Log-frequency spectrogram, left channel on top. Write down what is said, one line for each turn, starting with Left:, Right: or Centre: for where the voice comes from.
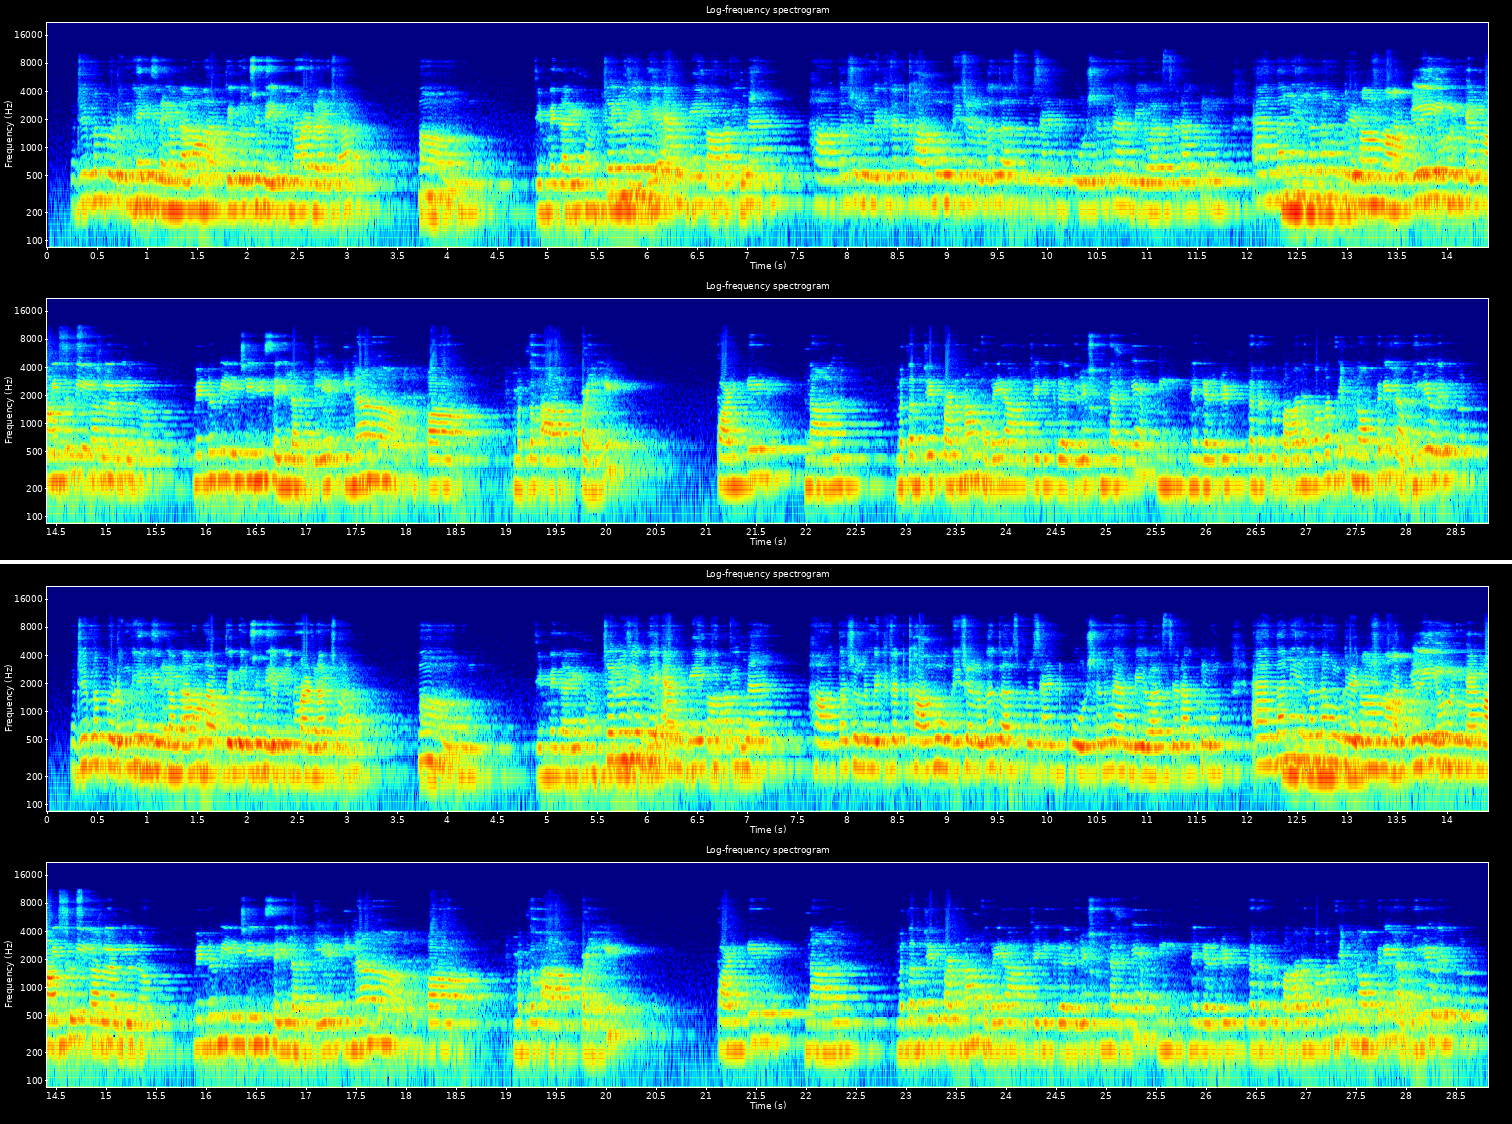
Right: ਜੇ ਮੈਂ ਪੜੂਗੀ
Left: ਨਹੀਂ
Right: ਅੱਗੇ
Left: ਸਹੀ
Right: ਤਾਂ ਮੈਂ
Left: ਗੱਲ ਆ
Right: ਹੁਣ
Left: ਆਪ
Right: ਆਪਦੇ
Left: ਵੀ ਕੁਛ
Right: ਬਲਬੂਤੇ
Left: ਦੇਖਣਾ
Right: ਤੇ ਹੀ ਪੜ੍ਹਨਾ
Left: ਚਾਹੀਦਾ
Right: ਚਾਹੁੰਨੀ ਹੂੰ
Left: ਹਾਂ
Right: ਹੂੰ ਹੂੰ,
Left: ਜਿੰਮੇਦਾਰੀ ਸਮਝਣੀ
Right: ਚਲੋ
Left: ਚਾਹੀਦੀ
Right: ਜੇ ਅੱਗੇ
Left: ਆ
Right: ਐਮ ਬੀ ਏ
Left: ਸਾਰਾ
Right: ਕੀਤੀ
Left: ਕੁਛ
Right: ਮੈਂ- ਹਾਂ ਤਾਂ ਚਲੋ ਮੇਰੀ ਤਨਖਾਹ ਹੋ ਗਈ ਚਲ ਉਹਦਾ ਦਸ ਪਰਸੈਂਟ ਪੋਰਸ਼ਨ ਮੈਂ ਐਮ ਬੀ ਏ ਵਾਸਤੇ ਰੱਖ ਲੂੰ। ਐਂ ਦਾ
Left: ਹੂੰ
Right: ਨੀ
Left: ਹੂੰ
Right: ਹੈਗਾ
Left: ਹੂੰ
Right: ਮੈਂ ਹੁਣ
Left: ਹੂੰ
Right: ਗ੍ਰੈਜੂਏਸ਼ਨ
Left: ਹਾਂ ਹਾਂ
Right: ਕਰਕੇ
Left: ਇਹ
Right: ਹਟੀ ਹੁਣ
Left: ਸਹੀ
Right: ਮੈਂ ਮਾਸਟਰਸ
Left: ਮੈਨੂੰ ਵੀ ਇਹ
Right: ਕਰਨ
Left: ਚੀਜ਼
Right: ਲੱਗਜਾ।
Left: ਹੀ ਮੈਨੂੰ ਵੀ ਇਹ ਚੀਜ਼ ਈ ਸਹੀ ਲੱਗਦੀ ਏ ਕਿ ਨਾ ਆਪਾਂ ਮਤਲਬ ਆਪ ਪੜ੍ਹੀਏ ਪੜ ਕੇ ਨਾਲ ਮਤਬ ਜੇ ਪੜ੍ਹਨਾ ਹੋਵੇ ਆ ਜਿਹੜੀ ਗ੍ਰੈਜੂਏਸ਼ਨ ਕਰਕੇ ਆਪਣੀ ਤੋਂ ਬਾਅਦ ਆਪਾ ਬਸ ਇੱਕ ਨੌਕਰੀ ਲੱਭ ਲਿਏ ਓ ਇੱਕ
